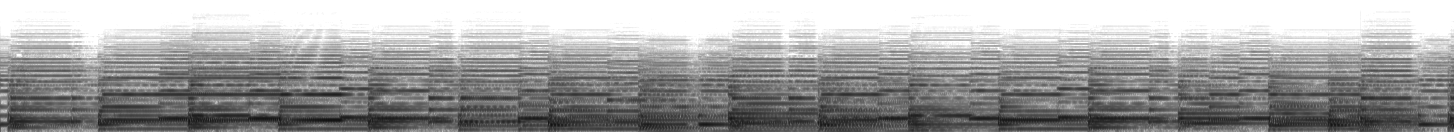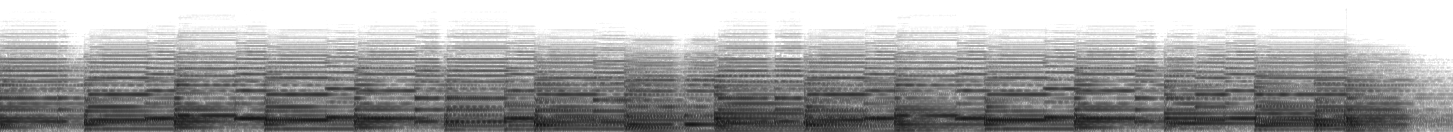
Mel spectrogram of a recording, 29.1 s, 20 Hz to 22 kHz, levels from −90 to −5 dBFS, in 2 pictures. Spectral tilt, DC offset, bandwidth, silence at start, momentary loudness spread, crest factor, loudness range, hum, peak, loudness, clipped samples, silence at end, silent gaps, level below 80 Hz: -8 dB/octave; under 0.1%; 8.2 kHz; 0 s; 5 LU; 14 dB; 2 LU; none; -2 dBFS; -17 LUFS; under 0.1%; 0 s; none; -40 dBFS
